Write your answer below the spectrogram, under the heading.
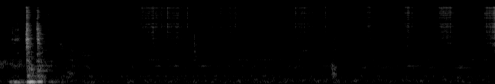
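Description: Bench handling sounds during circuit-board soldering work: one knock about a third of a second in, then a series of short, dry scratching and scraping sounds as a component is fitted to the board and the soldering iron is worked at its leads.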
